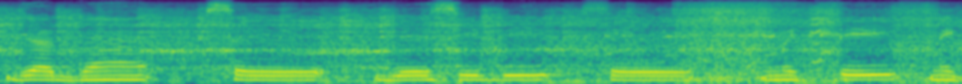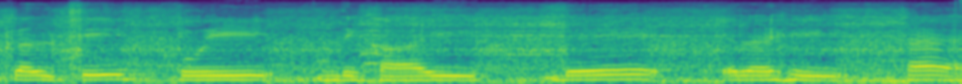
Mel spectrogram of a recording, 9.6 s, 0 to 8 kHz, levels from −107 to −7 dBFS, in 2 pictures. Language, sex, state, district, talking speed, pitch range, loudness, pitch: Hindi, male, Punjab, Fazilka, 70 wpm, 150-155 Hz, -15 LUFS, 155 Hz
